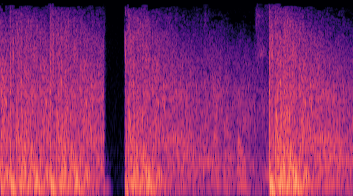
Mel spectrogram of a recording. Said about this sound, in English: Whoops. Ow! He just shot Wasteland.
